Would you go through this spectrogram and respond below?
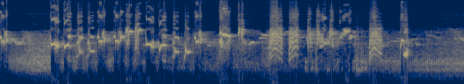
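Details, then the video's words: Oriental magpie-robin song used as a lure to make caged birds sing loudly: a varied run of whistled slurs and rising notes, then harsh buzzy bursts and sharp chips in quick succession. "pancingan burung Kacer agar gacor"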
